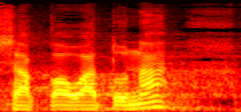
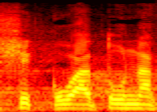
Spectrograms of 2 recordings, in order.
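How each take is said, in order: First: The first vowel is an 'a' sound. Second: The first vowel is an 'i' sound. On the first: This is one of the seven canonical readings. "dengan fathah shin" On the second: This is the common reading. "kayak kita baca"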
